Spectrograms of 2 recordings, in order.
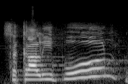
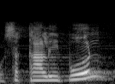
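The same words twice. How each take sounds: First: Sekalipun slow, loud, drawn out; emphatic even though. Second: Sekalipun drawn out slow and loud; emphatic even though. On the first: Preacher repeating Sekalipun slowly and loudly. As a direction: lean hard on Sekalipun. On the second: Preacher stressing sekalipun to the congregation, slow and loud. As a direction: stretch sekalipun for weight. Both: Real, not acted.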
